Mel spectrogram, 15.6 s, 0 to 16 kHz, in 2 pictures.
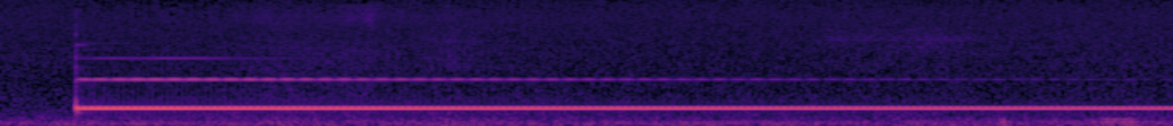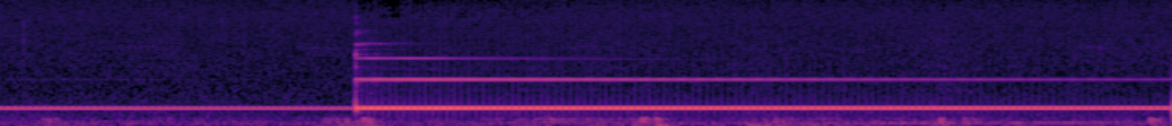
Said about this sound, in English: Now going to ring the gong 3 times. When the last ringing of the gong vanishes, it's a signal to come out from the meditation. The 3rd resonance of the gong fading away.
